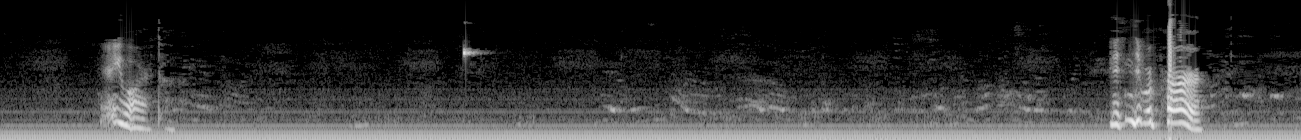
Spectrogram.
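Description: A cat meows loudly close by.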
